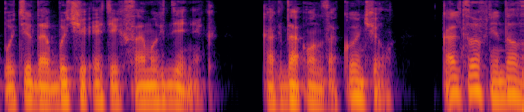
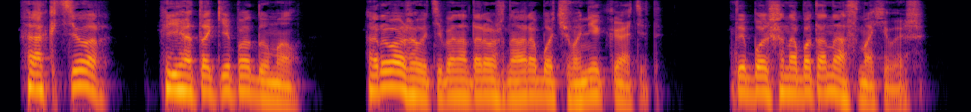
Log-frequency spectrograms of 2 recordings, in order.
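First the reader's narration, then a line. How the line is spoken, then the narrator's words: Chuckling. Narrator (Russian): хохотнул Саня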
